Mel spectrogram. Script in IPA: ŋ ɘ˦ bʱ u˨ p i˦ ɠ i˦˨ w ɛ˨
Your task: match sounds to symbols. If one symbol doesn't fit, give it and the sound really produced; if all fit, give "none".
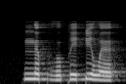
ɛ˨ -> ɘ˨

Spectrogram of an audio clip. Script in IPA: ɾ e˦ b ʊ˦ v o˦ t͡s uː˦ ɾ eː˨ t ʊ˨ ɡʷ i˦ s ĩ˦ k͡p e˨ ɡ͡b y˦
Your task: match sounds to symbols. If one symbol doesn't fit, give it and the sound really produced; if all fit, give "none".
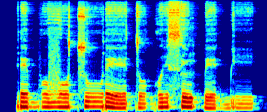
y˦ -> i˦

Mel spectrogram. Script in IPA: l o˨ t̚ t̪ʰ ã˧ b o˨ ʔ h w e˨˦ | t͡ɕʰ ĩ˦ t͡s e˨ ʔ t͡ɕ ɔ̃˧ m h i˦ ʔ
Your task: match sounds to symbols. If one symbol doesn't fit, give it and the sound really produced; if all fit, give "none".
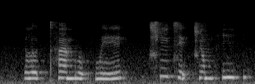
none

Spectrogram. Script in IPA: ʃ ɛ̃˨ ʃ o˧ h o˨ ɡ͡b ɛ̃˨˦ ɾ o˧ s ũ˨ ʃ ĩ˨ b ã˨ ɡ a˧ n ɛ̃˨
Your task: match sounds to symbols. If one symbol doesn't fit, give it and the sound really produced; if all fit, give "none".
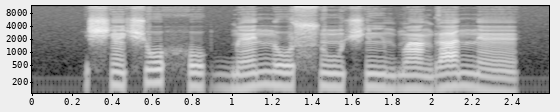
ɾ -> n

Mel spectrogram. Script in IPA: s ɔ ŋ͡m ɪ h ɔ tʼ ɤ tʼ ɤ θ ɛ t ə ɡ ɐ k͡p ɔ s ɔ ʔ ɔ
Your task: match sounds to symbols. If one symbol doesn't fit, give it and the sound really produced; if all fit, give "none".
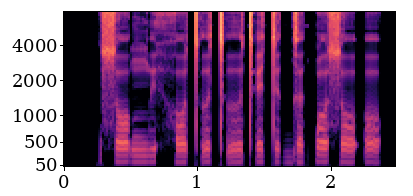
θ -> tʼ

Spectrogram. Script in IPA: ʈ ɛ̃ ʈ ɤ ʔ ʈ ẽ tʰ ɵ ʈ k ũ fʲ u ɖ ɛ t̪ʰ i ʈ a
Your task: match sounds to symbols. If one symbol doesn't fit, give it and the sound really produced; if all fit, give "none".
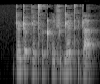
ɛ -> ɛ̃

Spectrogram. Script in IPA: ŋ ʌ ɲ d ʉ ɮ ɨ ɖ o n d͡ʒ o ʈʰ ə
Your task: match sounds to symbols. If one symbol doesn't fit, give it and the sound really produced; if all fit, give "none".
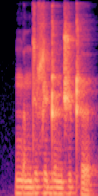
ɲ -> n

